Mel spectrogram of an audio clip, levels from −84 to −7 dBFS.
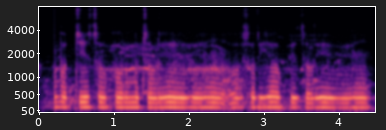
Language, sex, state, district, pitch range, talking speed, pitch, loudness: Maithili, male, Bihar, Darbhanga, 140-145 Hz, 175 wpm, 140 Hz, -28 LUFS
